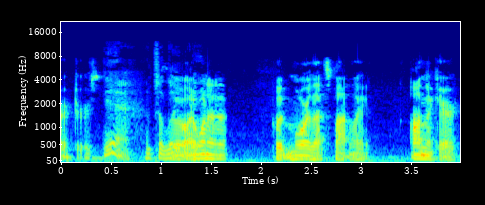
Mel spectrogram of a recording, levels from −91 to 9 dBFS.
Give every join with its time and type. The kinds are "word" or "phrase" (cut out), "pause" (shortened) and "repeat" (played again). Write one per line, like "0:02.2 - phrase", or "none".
none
